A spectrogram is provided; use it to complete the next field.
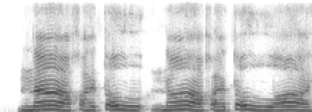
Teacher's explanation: اللہ حروف جلالہ ہے، موٹا ہو جائے گا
